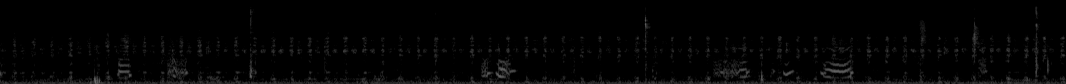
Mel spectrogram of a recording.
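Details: Rapid, rasping panting from one-week-old Collie puppies runs throughout, mixed with short wavering squeals around the middle and later, plus a few sharp clicks.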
